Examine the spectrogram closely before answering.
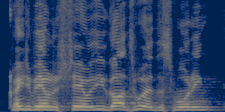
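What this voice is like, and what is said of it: Speaks with a foreign accent. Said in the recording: “Yes, I do have an accent.”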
